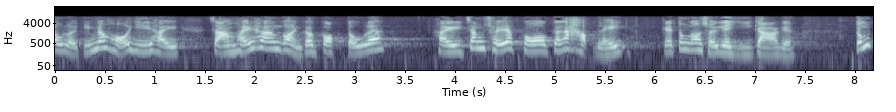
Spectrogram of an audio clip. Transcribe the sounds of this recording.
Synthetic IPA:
ɐ˧wlɵ˨˩ɥt̪iː˨˥mjœː˨˥ŋɦɔː˨˥jiː˨˧ɦɐ˨jt͡saː˨˩mɦɐ˨˥jɦœː˥ŋkɔː˨˥ŋjɐ˨˩ŋkɛː˧kɔː˧k̚t̪o˨wlɛː˥ | hɐ˨jt͡sɐ˥ŋt͡ʃʰɵ˨˥ɥjɐ˥t̚kɔː˧kɐ˧ŋkaː˥ɦɐ˨p̚le˨˧j | kɛː˧t̪ʊ˥ŋkɔː˥ŋsɵ˨˥ɥkɛː˧jiː˨kaː˧kɛ˧ | kɐ˨˥m

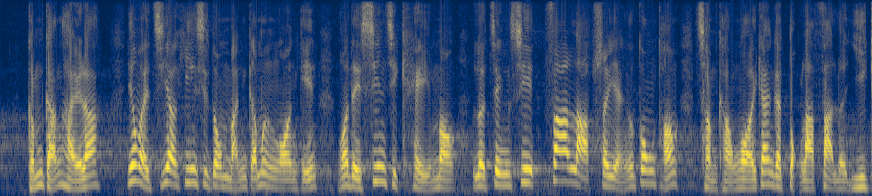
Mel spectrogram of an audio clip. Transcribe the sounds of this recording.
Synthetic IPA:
kɐ˨˥mkɐ˨˥ŋɦɐ˨jlaː˥ | jɐ˥nwɐ˨jt͡siː˨˥jɐ˨˧whiː˥nsiː˧t̪o˧wmɐ˨˥nkɐ˨˥mkɛː˧ŋɔː˧nkiː˨˥n | ŋɔː˨˧te˨jsiː˥nt͡siː˧kʰe˨˩jmɔː˨ŋlɵ˨t̚t͡sɪ˧ŋsiː˥faː˥laː˨p̚sɵ˧ɥjɐ˨˩nkɛː˧kʊ˥ŋt̪ʰɔː˨˥ŋ | t͡sʰɐ˨˩mkʰɐ˨˩wŋɔː˧jkaː˥nkɛː˧t̪ʊ˨k̚la̰ː˨p̚faː˧t̚lɵ˨t̚jiː˨˧k

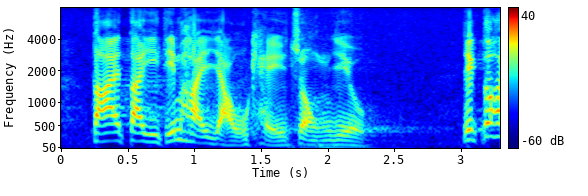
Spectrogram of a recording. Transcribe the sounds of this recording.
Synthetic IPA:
t̪aː˨jt̪ɐ˨jiː˨t̪iː˨˥mɦɐ˨jːɐ̰˨˩wkʰe˨˩jt͡sʊ˨ŋjiː˧w | jɪ˨k̚t̪o˥w

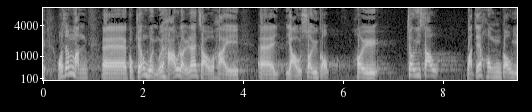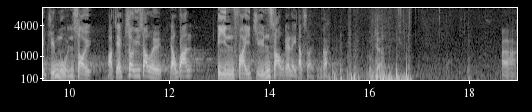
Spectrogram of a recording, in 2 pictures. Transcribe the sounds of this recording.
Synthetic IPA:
ŋɔː˨˧sœː˨˥ŋmɐ˨n | ʔɛː˨kʊ˨k̚t͡ʃœː˨˥ŋwu˨˧jm̩˨˩wuː˨˧jɦaː˨˥wlɵ˨ɥlɛː˥t͡sɐ˨wɦɐ˨j | ʔɛː˨jɐ̰˨˩wsɵ˧ɥkʊ˨˩k̚hɵ˧ɥ | t͡ʃɵ˥ɥsɐ˥w | waː˨˩k̚t͡sɛː˨˥hʊ˧ŋko˧wjiː˨p̚t͡ʃyː˨˥muː˨˩nsɵ˧ɥ | waː˨k̚t͡sɛː˨˥t͡ʃɵ˥ɥsɐ˥whɵ˧ɥjɐ˨˧wkʷaː˥n | t̪iː˨nfɐ˧jt͡ʃyː˨˥nsɐ˨wkɛː˧le˨˧jt̪ɐ˥k̚sɵ̰˨˩ɥm̩˨˩kɔː˧ɥkʊ˨k̚t͡ʃœ̰ː˨˥ŋ | a̰ː˨˩

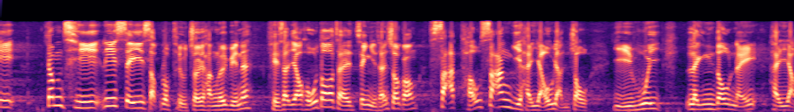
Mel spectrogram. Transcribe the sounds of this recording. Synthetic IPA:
i˨˧ | kɐ˥mt͡sʰiː˧liː˥se˧jsɐ˨p̚lʊ˨k̚t̪ʰiː˨˩wt͡ʃɵ˨ɥɦɐ˨˩ŋlɵ˨˧ɥpiː˨˩nlɛː˥kʰe˨˩jsɐ˨t̚jɐ˨˧wɦo˨˥wt̪ɔː˥t͡sɐː˨˩jt͡sɪ˧ŋjy˨˩t̪ʰɐ˨˥ŋsɔː˨˥kɔː˨˥ŋ | saː˧t̚t̪ʰɐ˨˥wsaː˥ŋjiː˨˧hɐ˨jːɐ˨˧wjɐ˨˩nt͡so˨w | jiː˨˩wuː˨˧j | lɪ˨ŋt̪o˧wne˨˧jhɐ˨j

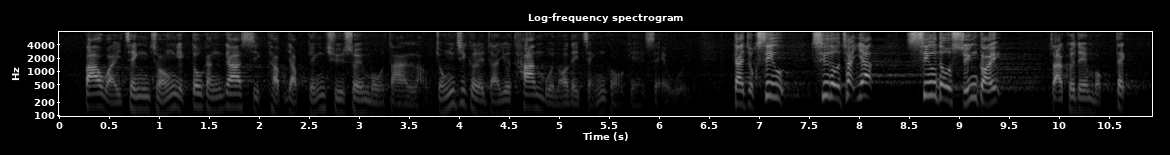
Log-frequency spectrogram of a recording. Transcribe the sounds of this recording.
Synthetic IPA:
paː˧wɐ˨˩jt͡sɪ˧ŋt͡sʊ˨˥ŋjɪ˨k̚t̪o˥wkɐ˧ŋkaː˥siː˧p̚kʰɐ˨p̚jɐ˨p̚kɪ˨˥ŋt͡ʃʰyː˨˧sɵ˧ɥmo˨wt̪a̰ː˨jlɐ̰˨˩wt͡sʊ˨˥ŋt͡siː˥kʰɵ˨˧ɾe˨˩jt͡sɐ˨˩wjiː˧wt̪ʰaː˥nwuː˨˩nɔː˨˧t̪e˨jt͡sɪ̰˨˥ŋkɔ̰ː˧kɛ̰ː˧sɛ̰ː˨˧wṵ˨˧˥j | kɐ˧jt͡sʊ˨k̚siː˥wsiː˥wt̪o˧wt͡sʰɐ˥t̚jɐ˥t̚siː˥wt̪o˧wsyː˨˥nkɵ˨˥ɥt͡saː˨kʰɵ˨˧t̪e˨˩mʊ˨k̚t̪ɪ˥k̚

